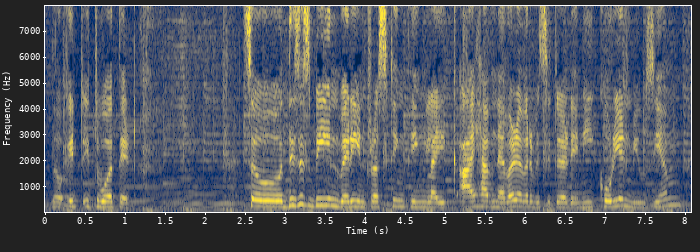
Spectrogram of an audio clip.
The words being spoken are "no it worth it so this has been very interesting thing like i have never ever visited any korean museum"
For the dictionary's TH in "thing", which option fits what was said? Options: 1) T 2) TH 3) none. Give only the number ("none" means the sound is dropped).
1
